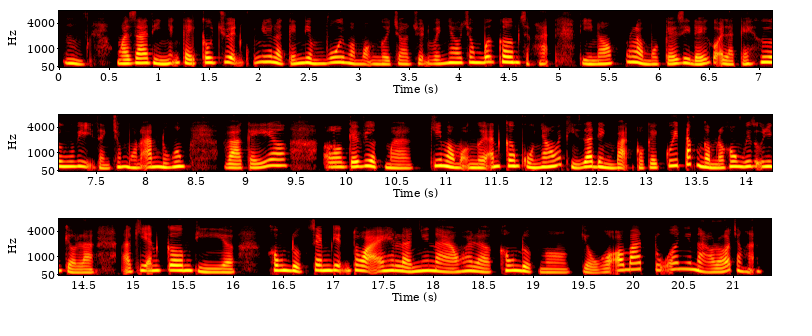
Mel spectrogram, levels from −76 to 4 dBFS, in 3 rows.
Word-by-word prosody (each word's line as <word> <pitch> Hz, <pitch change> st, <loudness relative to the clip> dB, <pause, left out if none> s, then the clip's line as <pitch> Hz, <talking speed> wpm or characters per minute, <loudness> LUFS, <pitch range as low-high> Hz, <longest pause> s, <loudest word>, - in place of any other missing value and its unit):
Ừm. 225 Hz, -6 st, -1 dB, 0.3 s
Ngoài 205 Hz, 0 st, +2 dB
ra 240 Hz, +2 st, +4 dB
thì 225 Hz, -, 0 dB
những 205 Hz, +6 st, 0 dB
cái 225 Hz, -5 st, 0 dB
câu 260 Hz, +4 st, +2 dB
chuyện, 260 Hz, -2 st, 0 dB
cũng 260 Hz, +3 st, -9 dB
như 295 Hz, 0 st, 0 dB
là 250 Hz, -5 st, +2 dB
cái 200 Hz, 0 st, -4 dB
niềm 225 Hz, -4 st, +2 dB
vui 270 Hz, +4 st, +1 dB
mà 225 Hz, -4 st, -1 dB
mọi 185 Hz, -2 st, -6 dB
người 185 Hz, -1 st, -3 dB
trò 185 Hz, +1 st, -5 dB
chuyện 205 Hz, -1 st, -8 dB
với 200 Hz, 0 st, -4 dB
nhau 255 Hz, +4 st, +2 dB
trong 265 Hz, 0 st, +1 dB
bữa 285 Hz, -, +2 dB
cơm 285 Hz, -1 st, +3 dB
chẳng 195 Hz, -9 st, -11 dB
hạn, 190 Hz, -, -7 dB, 0.3 s
thì 190 Hz, -2 st, -1 dB
nó 190 Hz, +2 st, 0 dB
cũng 290 Hz, -, -2 dB
là 265 Hz, -4 st, +3 dB
một 185 Hz, -2 st, -2 dB
cái 195 Hz, +2 st, 0 dB
gì 235 Hz, 0 st, -1 dB
đấy, 185 Hz, +3 st, +1 dB
gọi -, -, -2 dB
là, 180 Hz, -, 0 dB
cái 190 Hz, +3 st, -5 dB
hương 275 Hz, -2 st, +4 dB
vị 265 Hz, -2 st, -1 dB
dành 175 Hz, -2 st, -5 dB
trong 245 Hz, +7 st, -1 dB
món 200 Hz, -5 st, 0 dB
ăn, 235 Hz, +4 st, +1 dB
đúng 225 Hz, -2 st, +1 dB
hông? 265 Hz, +2 st, +4 dB, 0.4 s
Và 200 Hz, -3 st, +1 dB
cái, 205 Hz, +5 st, -2 dB
ơ, 315 Hz, 0 st, 0 dB, 0.3 s
ờ, 245 Hz, -1 st, -1 dB
cái 250 Hz, +1 st, +4 dB
việc 275 Hz, -2 st, +3 dB
mà 180 Hz, -3 st, -2 dB, 0.2 s
khi 305 Hz, 0 st, +2 dB
mà 265 Hz, -5 st, +7 dB
mọi 200 Hz, -2 st, -2 dB
người 200 Hz, -1 st, +2 dB
ăn 245 Hz, +7 st, +1 dB
cơm 290 Hz, +1 st, +2 dB
cùng 225 Hz, -8 st, 0 dB
nhau 245 Hz, +4 st, +4 dB
ấy 335 Hz, -, -4 dB
thì 220 Hz, -, -2 dB
gia 255 Hz, +4 st, +6 dB
đình 235 Hz, -7 st, +2 dB
bạn 195 Hz, 0 st, -2 dB
có 190 Hz, -, -5 dB
cái 205 Hz, +1 st, -1 dB
quy 300 Hz, +8 st, -1 dB
tắc 365 Hz, +3 st, -1 dB
ngầm 225 Hz, -8 st, +4 dB
nào 195 Hz, +1 st, -1 dB
không? 270 Hz, +2 st, +3 dB
Ví 265 Hz, -, +2 dB
dụ -, -, -6 dB
như 265 Hz, 0 st, +3 dB
kiểu 190 Hz, -5 st, -1 dB
là, 160 Hz, 0 st, -3 dB, 0.3 s
à, -, -, -5 dB
khi 270 Hz, -, -1 dB
ăn 265 Hz, 0 st, +1 dB
cơm 270 Hz, 0 st, +4 dB
thì, 180 Hz, -7 st, -2 dB
ờ, 175 Hz, -1 st, 0 dB, 0.3 s
không 270 Hz, -1 st, +3 dB
được 240 Hz, -6 st, +1 dB
xem 270 Hz, -1 st, +3 dB
điện 260 Hz, -1 st, -1 dB
thoại, 245 Hz, -3 st, +1 dB
hay 265 Hz, +1 st, +3 dB
là 225 Hz, -4 st, +2 dB
như 240 Hz, +5 st, +1 dB
nào? 205 Hz, -7 st, 0 dB
Hay 240 Hz, +4 st, 0 dB
là 195 Hz, -5 st, -1 dB
không 265 Hz, 0 st, +1 dB
được 230 Hz, -6 st, +1 dB
ngò 170 Hz, -2 st, -6 dB
kiểu, 165 Hz, -5 st, -5 dB
gõ 185 Hz, -, -1 dB
bát 325 Hz, +3 st, 0 dB
đũa 290 Hz, +3 st, -6 dB
như 340 Hz, -1 st, -5 dB
nào 225 Hz, -, -1 dB
đó 195 Hz, +6 st, +1 dB
chẳng 245 Hz, -6 st, -4 dB
hạn? 190 Hz, -, -9 dB
235 Hz, 295 wpm, -22 LUFS, 195-265 Hz, 0.4 s, mà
